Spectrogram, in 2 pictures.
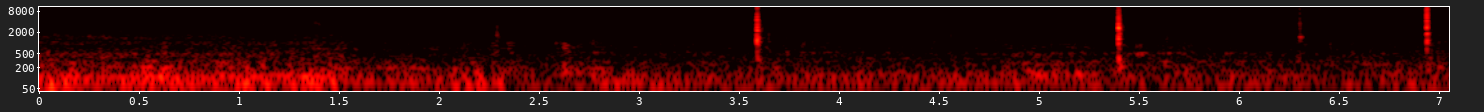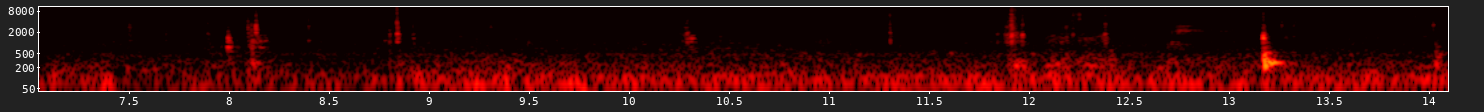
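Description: Scattered sharp clicks and taps of hand tools on the plastic fuse box and its harness connector as they are worked loose, seven or eight separate clicks a second or more apart over a steady low rumble.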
